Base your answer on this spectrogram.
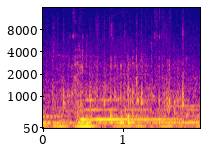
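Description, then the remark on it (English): Horse hooves clip-clop at an unhurried, uneven pace over a steady low rumble, like a carriage rolling along. No one speaks. “You get to the edge of the towers, they look to be empty, and the horses stop.”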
